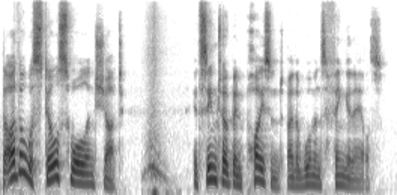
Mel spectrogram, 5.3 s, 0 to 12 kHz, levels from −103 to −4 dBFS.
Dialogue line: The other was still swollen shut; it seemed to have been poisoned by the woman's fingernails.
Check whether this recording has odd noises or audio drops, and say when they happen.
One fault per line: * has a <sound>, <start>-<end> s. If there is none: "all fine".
* has a whoosh, 1.9-2.4 s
